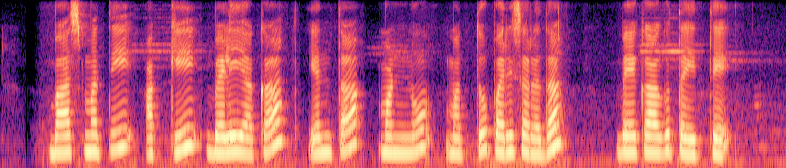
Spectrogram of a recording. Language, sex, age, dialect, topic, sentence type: Kannada, female, 18-24, Central, agriculture, question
